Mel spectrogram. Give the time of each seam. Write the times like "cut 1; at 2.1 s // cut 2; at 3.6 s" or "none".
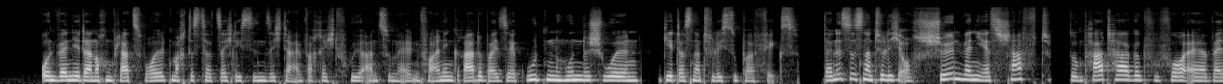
cut 1; at 6.5 s // cut 2; at 8.1 s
